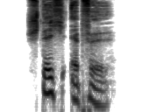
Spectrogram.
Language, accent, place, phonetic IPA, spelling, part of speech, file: German, Germany, Berlin, [ˈʃtɛçˌʔɛp͡fl̩], Stechäpfel, noun, De-Stechäpfel.ogg
- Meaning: nominative/accusative/genitive plural of Stechapfel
